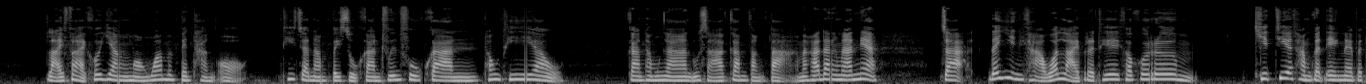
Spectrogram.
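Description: The clip is speech with gaps between stream segments: short hard-edged silences, roughly 8 to 23 ms long, at 1.18, 2.20, 3.21, 4.22–4.25, 5.25–5.27, 6.27, 7.28 and 8.30–8.32 s. Segment timestamps leave small holes at each 1 s boundary, which the player fills with silence. No audio is lost.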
